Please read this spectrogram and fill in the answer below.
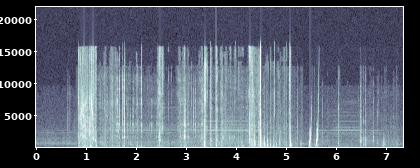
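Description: Faint, irregular scratchy bursts and a few short rising chirps from Anthem ARC Genesis room-correction test sweeps played through the speakers. They start about a second in, between runs of quick, evenly spaced rising chirps.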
